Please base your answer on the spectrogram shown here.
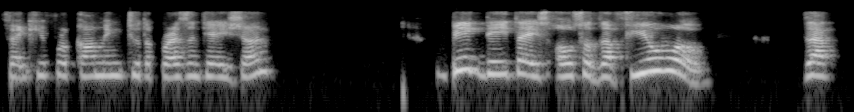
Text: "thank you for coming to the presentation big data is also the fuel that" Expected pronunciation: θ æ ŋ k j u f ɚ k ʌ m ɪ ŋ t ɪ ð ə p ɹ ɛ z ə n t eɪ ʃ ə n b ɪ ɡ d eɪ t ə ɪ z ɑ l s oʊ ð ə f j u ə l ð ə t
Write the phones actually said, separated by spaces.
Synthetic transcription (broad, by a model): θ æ ŋ k j u f ɚ k ʌ m ɪ ŋ t ɪ ð ə p ɹ ɛ z ə n t eɪ ʃ ə n b ɪ ɡ d eɪ t ə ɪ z ɑ l s oʊ ð ə f j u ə l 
